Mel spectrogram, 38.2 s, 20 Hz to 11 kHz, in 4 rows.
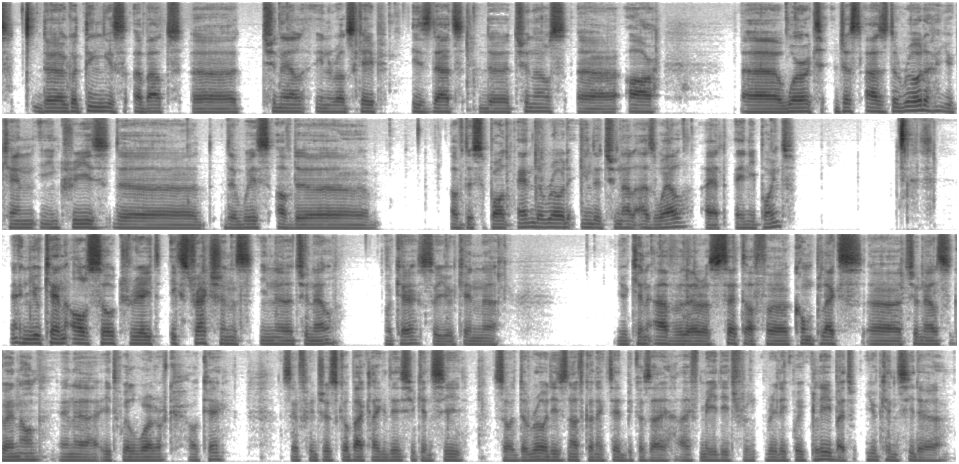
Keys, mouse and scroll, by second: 2.8 click, 3.5 q, 4.7 Tab, 8.8-11.4 drag, 11.9-13.4 drag, 14.6 ctrl+z, 14.9 ctrl+z, 17.2-18.5 drag, 18.9 ctrl+z, 19.4 2, 20.0 shift+d, 21.1 1, 21.4 click, 22.0 click, 22.9 click, 23.4 click, 24.1 g, 24.9 click, 26.0 e, 28.1 Tab, 28.3 q, 34.2-35.7 middle drag, 37.0-37.4 shift+middle drag, 37.7 middle click.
